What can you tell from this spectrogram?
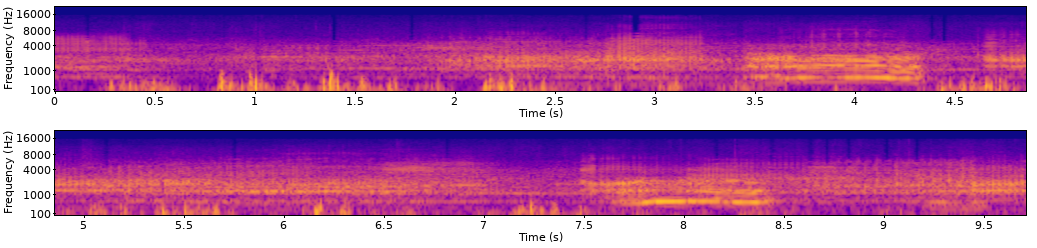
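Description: A flock of Targhee ewes and lambs bleating in chorus, answering the call to come in, with two loud, long bleats about four and eight seconds in. A few low thumps in the first two seconds.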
